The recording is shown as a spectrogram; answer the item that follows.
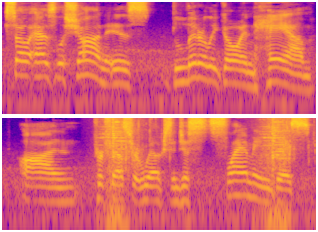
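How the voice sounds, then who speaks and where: Higher-voiced male game master, noisy recording. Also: takes it slowly, hardly any pauses. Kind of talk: narrating a horror tabletop roleplaying game.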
